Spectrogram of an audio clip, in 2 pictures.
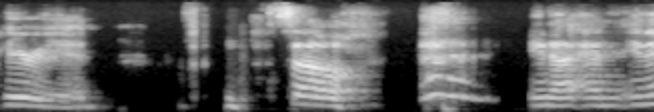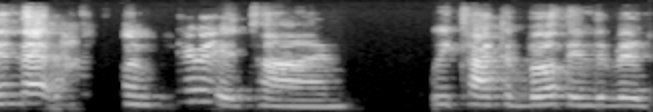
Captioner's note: laughs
